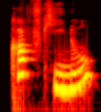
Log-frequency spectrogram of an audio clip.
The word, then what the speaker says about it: Kopfkino: The German word pronounced is Kopfkino.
